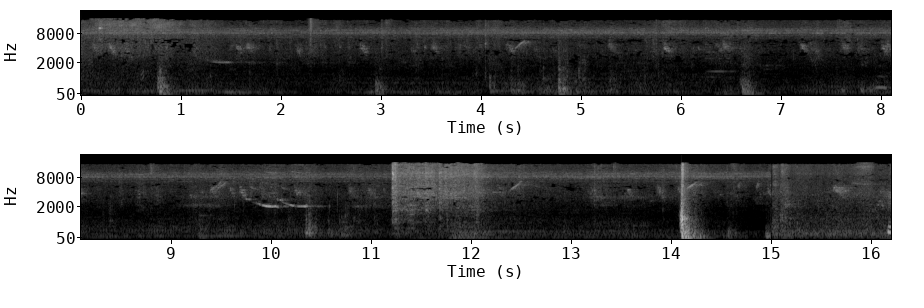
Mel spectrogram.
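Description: Quiet outdoor ambience with a few short bird chirps, soft knocks every couple of seconds, a brief burst of hiss about eleven seconds in and a sharp loud knock near the end.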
